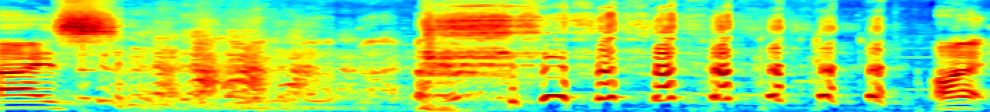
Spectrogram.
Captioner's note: audience laughing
